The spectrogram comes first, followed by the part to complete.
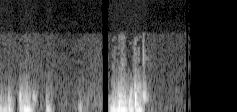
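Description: A man's voice making two brief, low, wordless murmurs, one at the start and one about a second in.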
